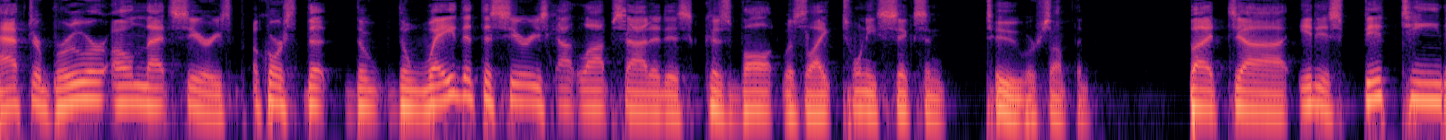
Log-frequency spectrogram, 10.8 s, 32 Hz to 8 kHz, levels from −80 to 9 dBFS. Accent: American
